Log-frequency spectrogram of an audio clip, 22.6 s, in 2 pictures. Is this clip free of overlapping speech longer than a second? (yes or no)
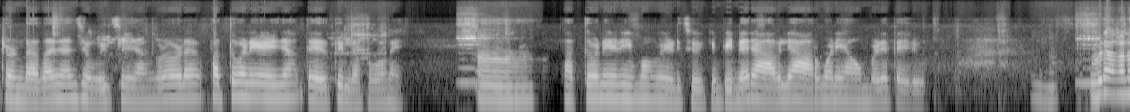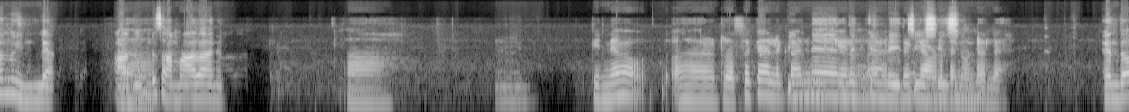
no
